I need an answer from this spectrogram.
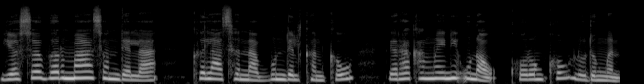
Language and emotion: Bodo, neutral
